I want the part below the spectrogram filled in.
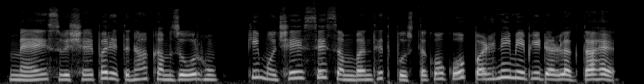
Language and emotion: Hindi, fearful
